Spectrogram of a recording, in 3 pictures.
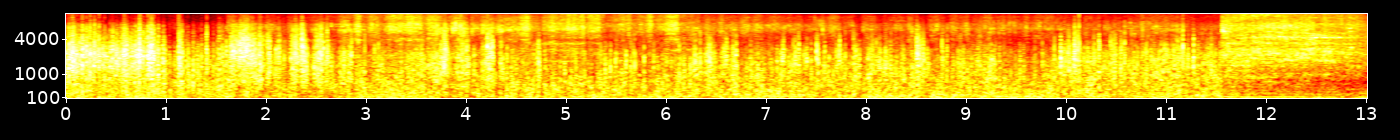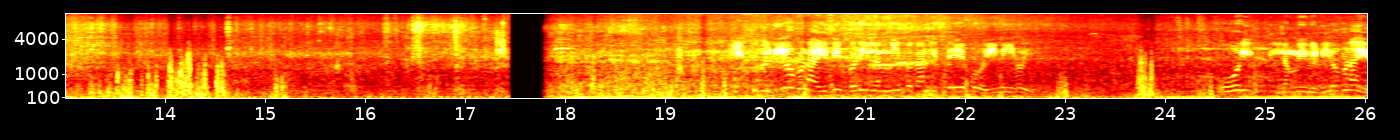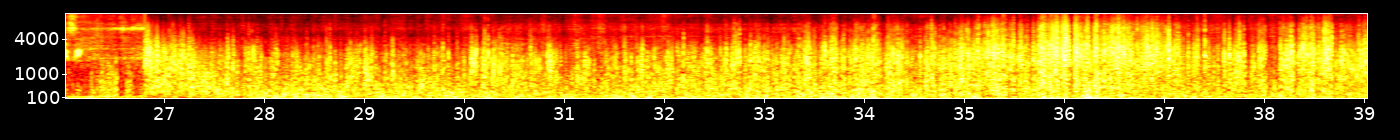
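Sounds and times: vehicle road noise: 0.0s - 39.0s
wind rushing over microphone: 0.0s - 39.0s.

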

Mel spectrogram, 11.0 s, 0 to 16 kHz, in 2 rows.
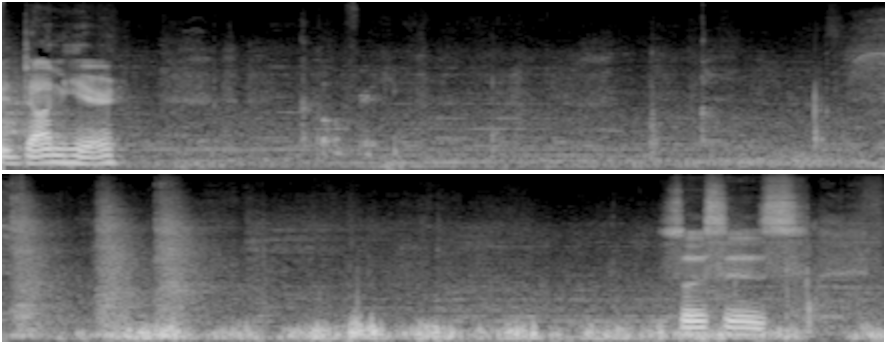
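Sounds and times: wind buffeting microphone: 6.0s - 11.0s.

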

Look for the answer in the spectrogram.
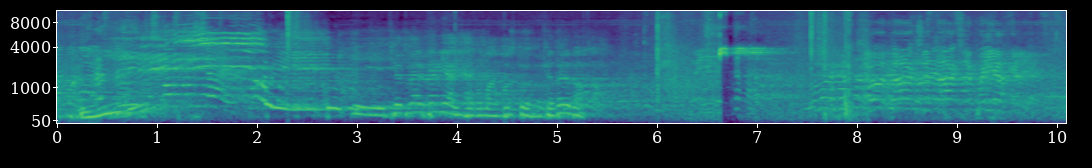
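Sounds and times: referee's whistle blast: 6.6s - 7.2s.

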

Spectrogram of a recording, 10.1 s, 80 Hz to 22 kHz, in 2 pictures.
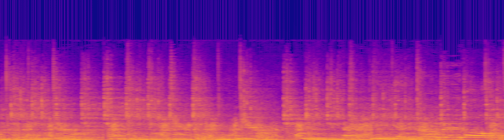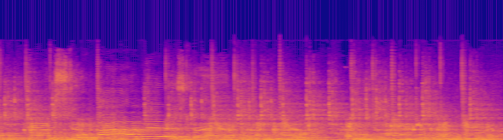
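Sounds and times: bass guitar: 0.0s - 10.0s
drum kit with cymbal strikes: 0.0s - 10.0s
electric guitar: 0.0s - 10.0s.

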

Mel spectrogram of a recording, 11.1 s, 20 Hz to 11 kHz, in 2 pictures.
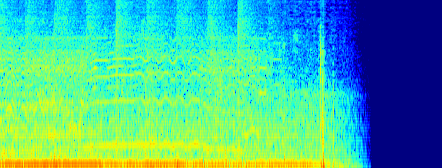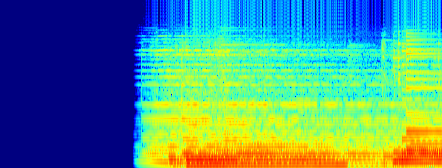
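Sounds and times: electric guitar notes with vibrato: 7.3s - 11.0s.

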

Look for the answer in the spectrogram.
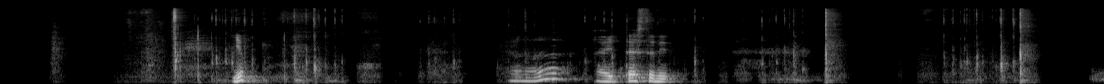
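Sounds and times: typing on a keyboard: 1.8s - 3.5s, 4.2s - 8.5s, 9.4s - 10.4s.

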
